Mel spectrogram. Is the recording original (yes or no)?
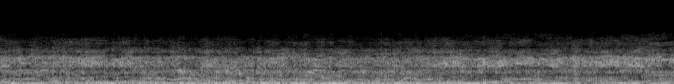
no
